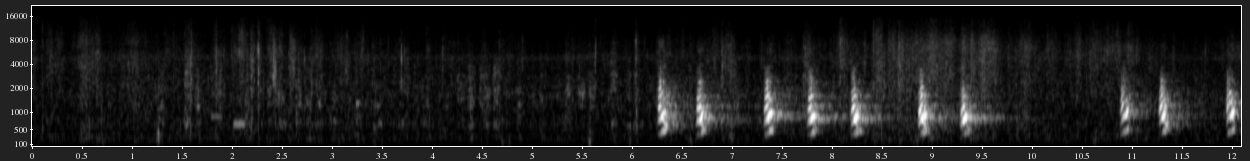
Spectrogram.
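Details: Bigun, a dog treeing a squirrel, barking; a quiet stretch of rustling and distant sounds gives way after six seconds to a run of sharp, evenly spaced barks, followed by a few more after a short gap.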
